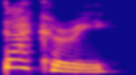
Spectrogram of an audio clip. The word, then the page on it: daiquiri: British English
